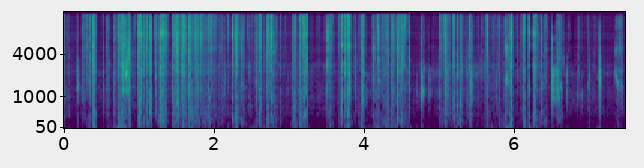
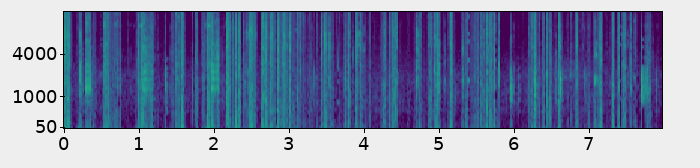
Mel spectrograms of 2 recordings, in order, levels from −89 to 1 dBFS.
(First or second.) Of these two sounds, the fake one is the first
